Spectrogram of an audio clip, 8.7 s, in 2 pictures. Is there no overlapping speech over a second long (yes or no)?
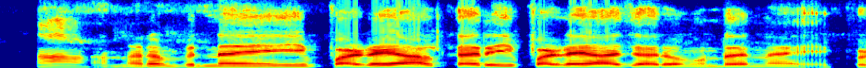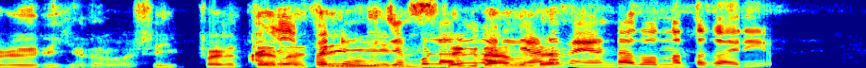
no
